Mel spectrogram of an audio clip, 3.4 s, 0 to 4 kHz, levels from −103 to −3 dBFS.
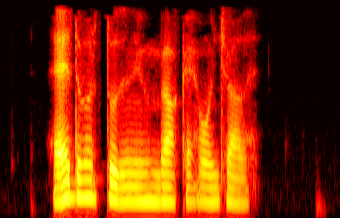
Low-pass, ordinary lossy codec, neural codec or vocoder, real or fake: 3.6 kHz; MP3, 32 kbps; none; real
